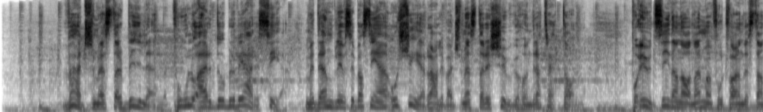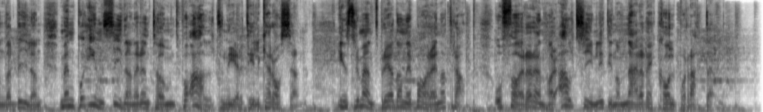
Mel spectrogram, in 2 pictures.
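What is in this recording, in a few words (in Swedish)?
speaker search swe werbung, Swedish, advert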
